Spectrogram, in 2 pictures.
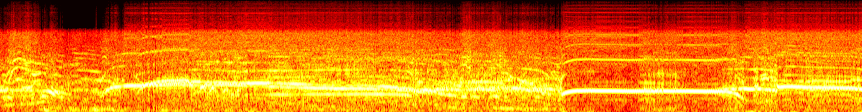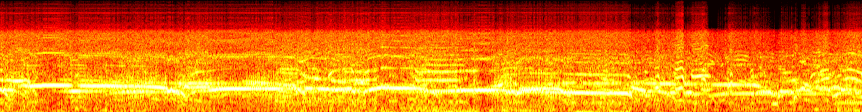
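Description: Loud crowd cheering and shouting, with many voices holding long, high yells that overlap one another.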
